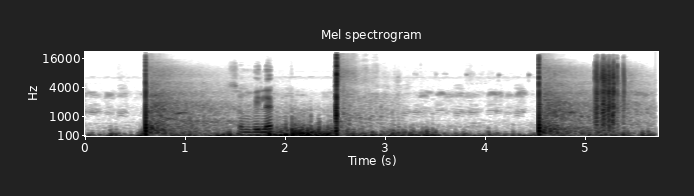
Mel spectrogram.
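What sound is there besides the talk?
roman candle firework shots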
